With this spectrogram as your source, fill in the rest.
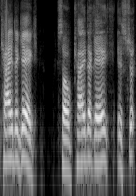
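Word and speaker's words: Cau dy geg: And she said, Kaida gig.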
